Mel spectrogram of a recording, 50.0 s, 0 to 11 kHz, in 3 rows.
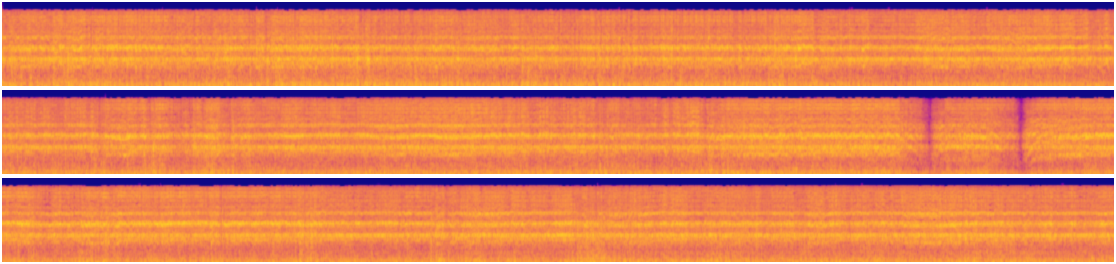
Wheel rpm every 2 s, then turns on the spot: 230, 230, 230, 230, 230, 230, 230, 220, 230, 230, 230, 230, 230, 230, 200, 120, 150, 220, 230, 240, 220, 230, 230, 220, 230.
none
